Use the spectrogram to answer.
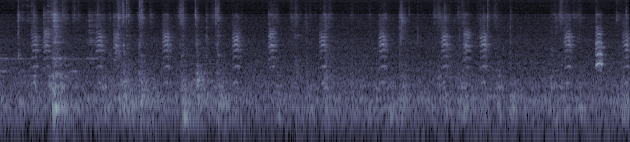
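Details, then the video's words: Pet zebra finches in a cage, relaxing beside their wicker basket nest, give a steady run of short nasal honking chirps, several each second, with soft rustling behind them. "Zebra Finches in Their Cage: Natural Chirps & Sounds"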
